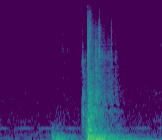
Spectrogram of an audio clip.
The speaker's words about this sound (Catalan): Empeny la porta, de vidres en quadrícula amb els travessers verd fosc, i entra mirant a terra.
